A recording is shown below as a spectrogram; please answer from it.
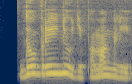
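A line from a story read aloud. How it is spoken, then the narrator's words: Offended grumble. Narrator (Russian): буркнула обиженно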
